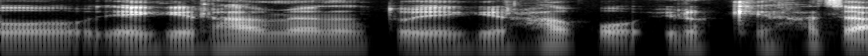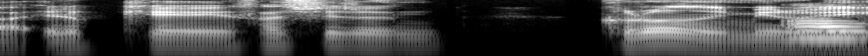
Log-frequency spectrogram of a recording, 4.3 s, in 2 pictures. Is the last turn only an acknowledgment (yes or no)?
no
